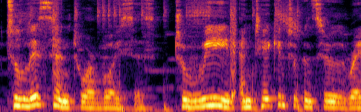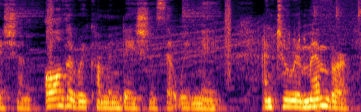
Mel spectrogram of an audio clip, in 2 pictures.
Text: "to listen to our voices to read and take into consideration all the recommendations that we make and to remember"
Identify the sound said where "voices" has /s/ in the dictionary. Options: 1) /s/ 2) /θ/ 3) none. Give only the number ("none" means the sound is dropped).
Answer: 1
